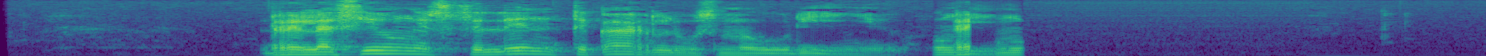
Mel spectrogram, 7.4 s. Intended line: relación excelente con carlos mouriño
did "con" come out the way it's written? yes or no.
no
